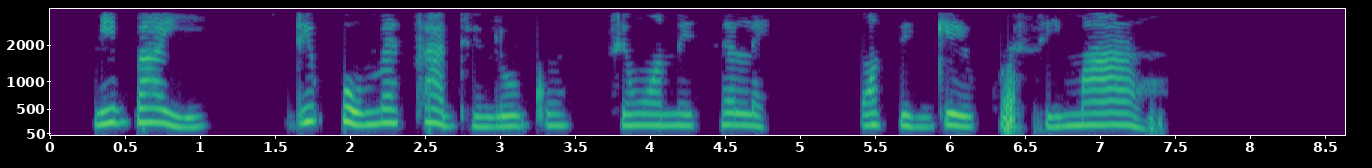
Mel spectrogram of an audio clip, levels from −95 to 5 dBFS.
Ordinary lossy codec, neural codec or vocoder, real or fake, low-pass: none; none; real; 3.6 kHz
